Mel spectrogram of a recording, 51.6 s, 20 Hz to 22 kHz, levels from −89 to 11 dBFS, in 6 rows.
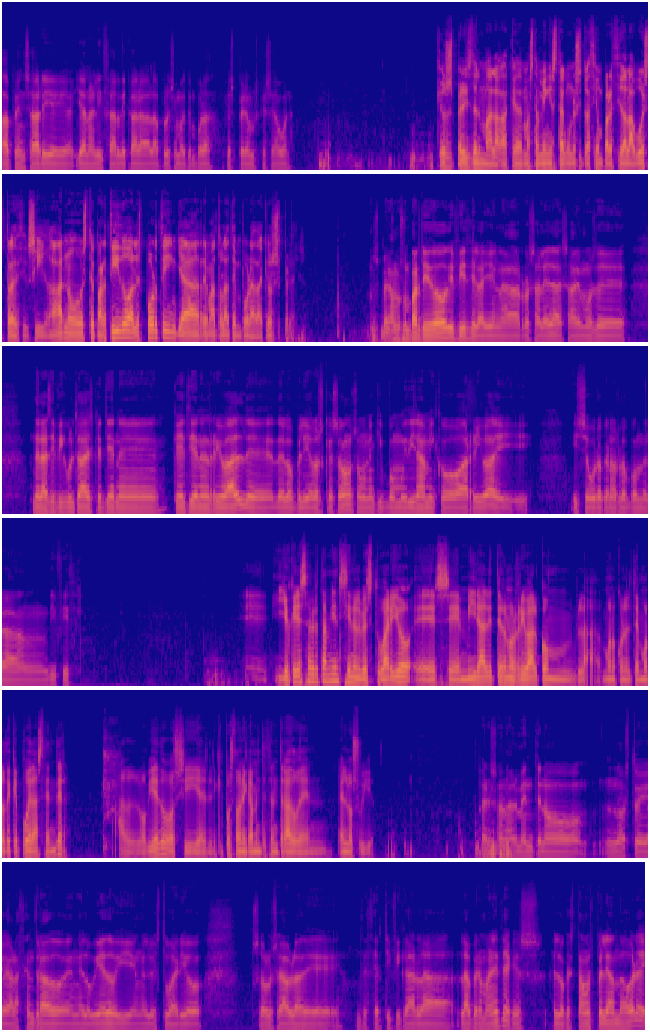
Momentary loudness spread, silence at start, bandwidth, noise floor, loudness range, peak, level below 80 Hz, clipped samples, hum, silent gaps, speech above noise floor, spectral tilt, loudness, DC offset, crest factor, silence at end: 18 LU; 0 s; 14.5 kHz; -71 dBFS; 13 LU; -6 dBFS; -66 dBFS; under 0.1%; none; none; 40 dB; -5 dB/octave; -30 LUFS; under 0.1%; 24 dB; 0 s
